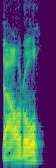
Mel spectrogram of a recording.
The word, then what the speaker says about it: Dowdle: It's Dowdle. Like Dowdle? Dowdle.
